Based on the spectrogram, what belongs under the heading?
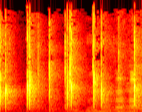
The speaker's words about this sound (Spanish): No, un aplauso.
